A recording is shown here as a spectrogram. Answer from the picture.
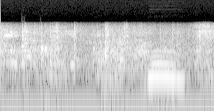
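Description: Two dogs play-fighting on a wooden floor: scuffling and clicking, with one short rising-and-falling vocal sound about a second and a half in.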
